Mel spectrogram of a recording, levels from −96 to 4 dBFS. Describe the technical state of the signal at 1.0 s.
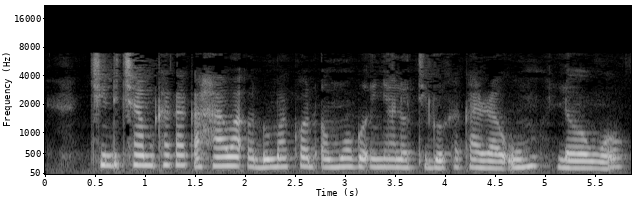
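At 1.0 s you're hearing MP3 compression damage, and it's there for the whole clip, not just that moment. Nothing comes through above 7 kHz, so the speech sounds dull and boxed-in. Weak spectral detail flickers in and out between frames, giving that watery, swirly texture, especially on s sounds. The encoder was likely starved of bits, and the damage fits a low rate around 32 kbps.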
